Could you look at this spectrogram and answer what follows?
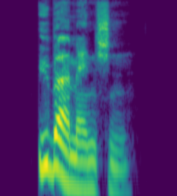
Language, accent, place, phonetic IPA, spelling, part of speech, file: German, Germany, Berlin, [ˈyːbɐˌmɛnʃn̩], Übermenschen, noun, De-Übermenschen.ogg
- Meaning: genitive/dative/accusative singular/plural of Übermensch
